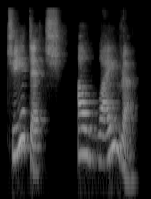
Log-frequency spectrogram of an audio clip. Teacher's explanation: The MH here produces a W sound.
